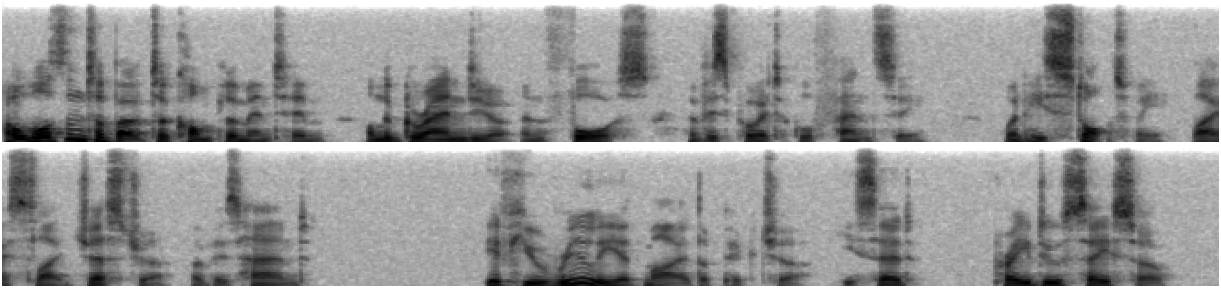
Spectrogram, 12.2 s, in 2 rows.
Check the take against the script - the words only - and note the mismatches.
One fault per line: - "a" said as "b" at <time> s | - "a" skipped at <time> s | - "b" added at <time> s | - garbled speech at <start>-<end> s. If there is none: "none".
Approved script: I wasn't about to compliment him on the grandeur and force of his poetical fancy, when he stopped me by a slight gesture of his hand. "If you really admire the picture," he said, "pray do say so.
none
